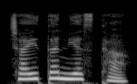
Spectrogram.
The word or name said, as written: ಚೈತನ್ಯಸ್ಥ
